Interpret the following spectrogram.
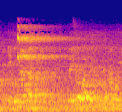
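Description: A sports shoe squeaking sharply on the indoor court floor about a third of a second in, a steady high-pitched squeak that holds for about a second. Voices and a loud burst of sound follow near the end.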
